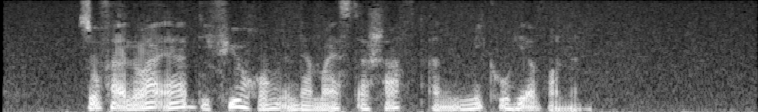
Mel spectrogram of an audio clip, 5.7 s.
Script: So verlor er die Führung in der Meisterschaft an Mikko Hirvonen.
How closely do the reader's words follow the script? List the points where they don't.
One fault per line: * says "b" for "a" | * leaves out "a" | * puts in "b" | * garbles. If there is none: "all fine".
all fine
